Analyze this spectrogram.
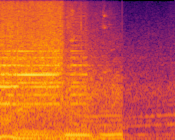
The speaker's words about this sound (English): You are liable for any damages to the vehicle, so please stop the car and slow down. Slow down.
